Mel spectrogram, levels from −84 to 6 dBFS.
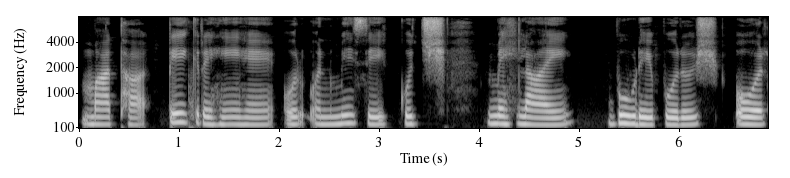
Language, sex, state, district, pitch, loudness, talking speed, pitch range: Hindi, female, Uttar Pradesh, Jyotiba Phule Nagar, 190 Hz, -16 LUFS, 115 wpm, 185-205 Hz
